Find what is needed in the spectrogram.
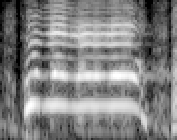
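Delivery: high yapping dog calls, loud; imitated wild dog yelps. Photographer mimics the wild dogs chasing the impala, high loud yaps. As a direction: yelp like a hunting dog.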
